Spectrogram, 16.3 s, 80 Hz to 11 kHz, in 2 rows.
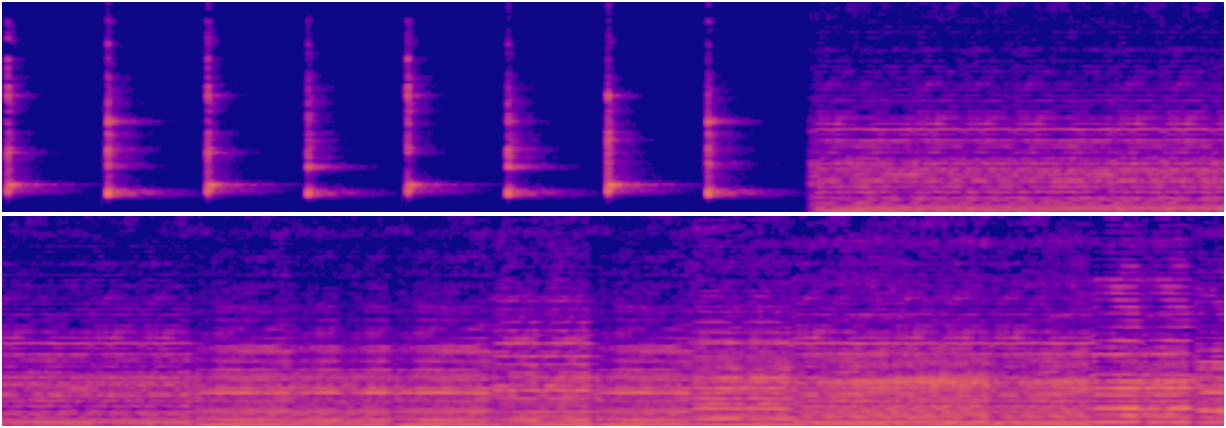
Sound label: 2 Violins Cello; capriol pavane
